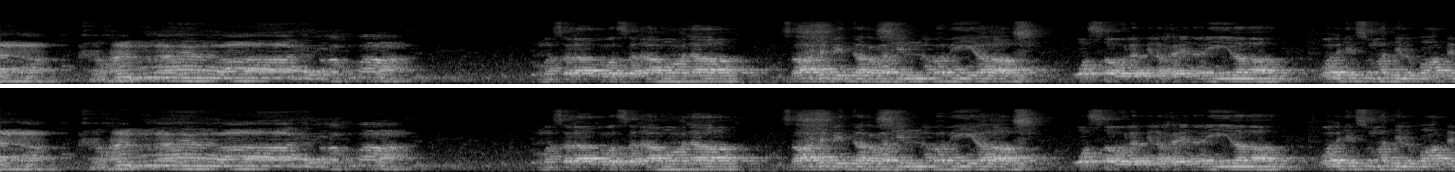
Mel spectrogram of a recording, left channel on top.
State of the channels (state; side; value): normal; both; correlation 0.97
